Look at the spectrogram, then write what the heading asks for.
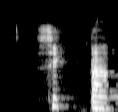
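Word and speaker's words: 식당: bunyinya t Kenapa karena kalau kita nulis sigdang tulisannya begini sik Dang membacanya apa sik tang berarti kena ini cek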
